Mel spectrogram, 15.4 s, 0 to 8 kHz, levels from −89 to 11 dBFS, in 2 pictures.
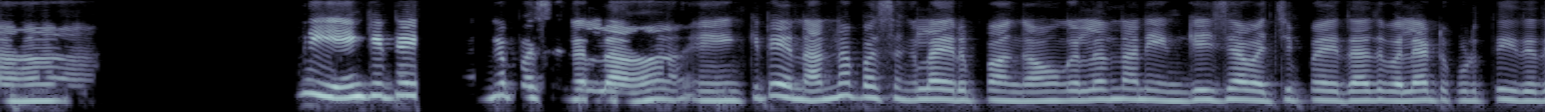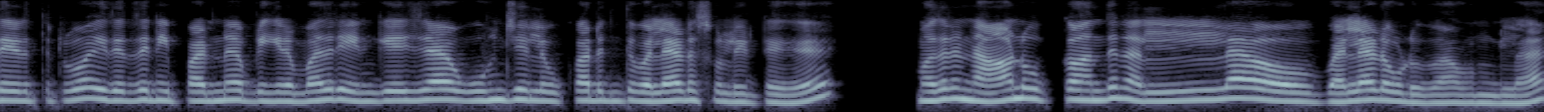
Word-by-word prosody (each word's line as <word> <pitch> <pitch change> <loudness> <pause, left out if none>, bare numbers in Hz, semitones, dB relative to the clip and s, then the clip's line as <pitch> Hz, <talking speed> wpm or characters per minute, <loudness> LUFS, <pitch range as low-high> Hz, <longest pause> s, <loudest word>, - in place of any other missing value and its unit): ஆ. - - +1 1.5
இல்ல 375 - +2 0.2
என்கிட்ட 305 +1 +7
என் - - -41 0.2
அண்ண 295 - -3
பசங்கள்லாம் 220 -5 +2 0.3
என்கிட்டே 215 +8 -2
என் 235 -5 +1
அண்ணன் 285 +5 0
பசங்கலாம் 240 -3 +1
இருப்பாங்க. 220 -1 -2
அவங்கலாம் 220 +3 -1
நான் 235 -1 -1
என்கேஜா 225 +3 -1
வச்சுப்பேன். 215 +1 -3
ஏதாவது 215 +1 0
வெளையாட்டு 220 +2 +1
குடுத்து 215 +2 -8
இத 210 - -2
இத 215 - -1
எடுத்துட்டு 205 +1 -9
வா, 250 - -2
இத 215 - -2
இத 225 - -3
நீ - - -2
பண்ணு, 205 +2 -1
அப்டிங்கிற 195 -1 -3
மாதிரி 225 +3 -1
என்கேஜா 215 +3 -1 0.2
ஊஞ்சல்ல 225 -1 -2
உட்கார்ந்துட்டு 210 0 -4
வெளையாட 215 +3 +1
சொல்லிட்டு, 180 -3 -6 0.7
மொதல்ல 240 +4 0
நானும் 235 +6 +1
உட்காந்து 230 +3 -2
நல்லா 220 +5 -1 0.4
வெளையாட 220 +4 +2
வுடுவேன் 170 -2 -5
அவங்கள. 165 -1 -6
215 Hz, 155 wpm, -22 LUFS, 205-235 Hz, 1.5 s, என்கிட்ட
